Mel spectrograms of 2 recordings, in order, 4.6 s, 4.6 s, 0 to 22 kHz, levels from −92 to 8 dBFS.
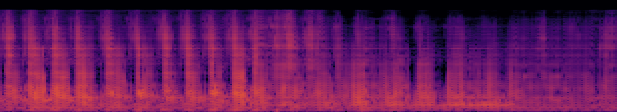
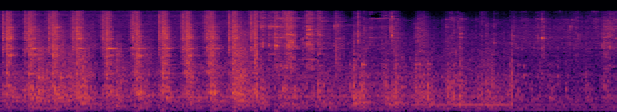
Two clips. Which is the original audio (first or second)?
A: second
